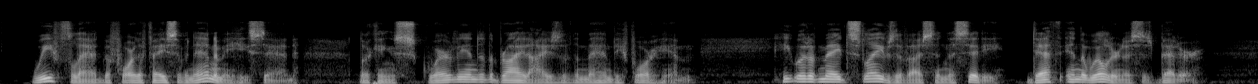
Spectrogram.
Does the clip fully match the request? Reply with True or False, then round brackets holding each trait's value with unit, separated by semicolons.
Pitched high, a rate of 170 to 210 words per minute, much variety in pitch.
False (90 Hz; 175 wpm; 7.0 semitones)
